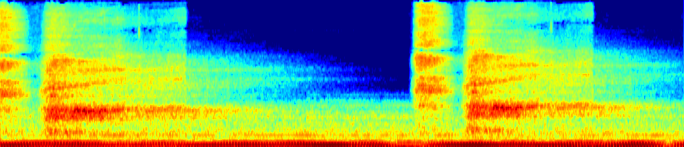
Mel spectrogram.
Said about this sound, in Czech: Zaslechl jsem lapání dechu.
